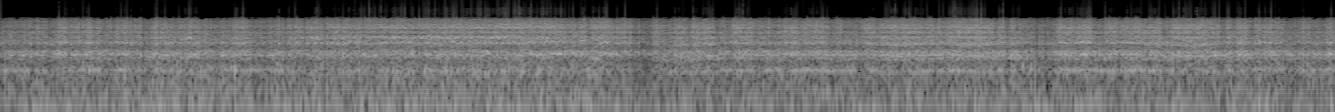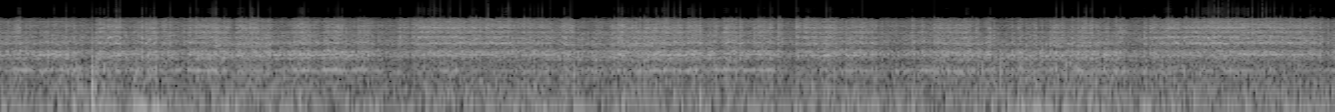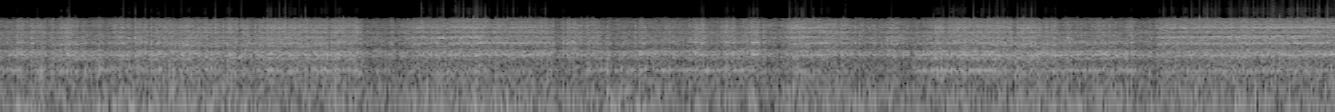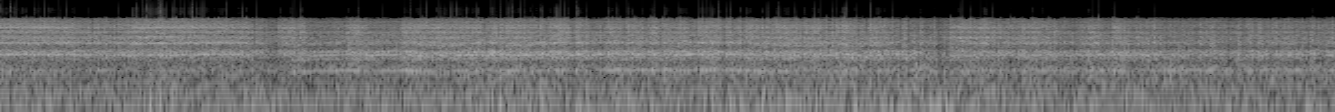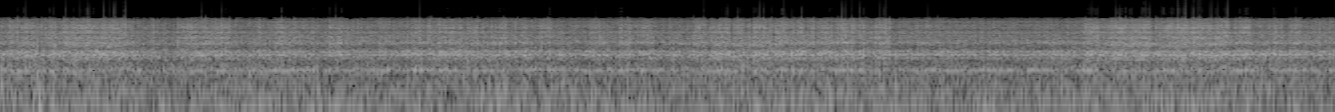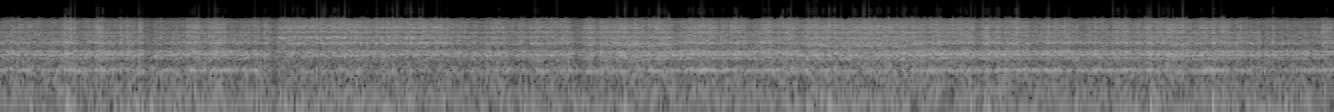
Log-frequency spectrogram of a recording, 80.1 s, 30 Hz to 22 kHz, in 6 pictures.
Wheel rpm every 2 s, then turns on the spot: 230, 220, 210, 230, 220, 230, 230, 230, 230, 220, 230, 220, 220, 220, 210, 220, 230, 230, 220, 220, 230, 230, 220, 230, 220, 230, 230, 220, 230, 230, 220, 230, 220, 230, 230, 230, 220, 220, 230, 230.
none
